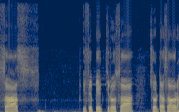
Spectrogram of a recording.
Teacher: इनके उच्चारण में सांस तेजी से बाहर निकलती है और गर्मी यानी ऊष्मा पैदा होती है। यानी सांस के साथ आते हैं, तो इसीलिए इन्हें उष्म व्यंजन कहते हैं।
